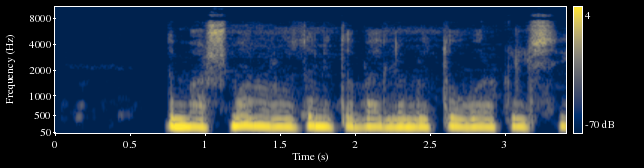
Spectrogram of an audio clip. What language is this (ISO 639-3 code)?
pus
